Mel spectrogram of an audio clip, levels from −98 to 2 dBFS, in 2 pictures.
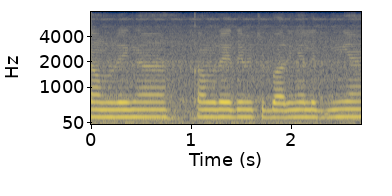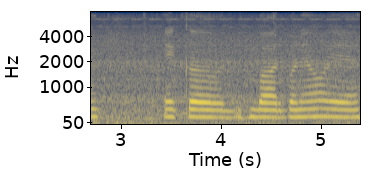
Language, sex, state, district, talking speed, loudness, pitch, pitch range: Punjabi, female, Punjab, Fazilka, 135 wpm, -15 LUFS, 195 Hz, 195-200 Hz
